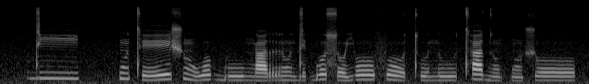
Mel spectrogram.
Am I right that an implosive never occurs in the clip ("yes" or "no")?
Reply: yes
